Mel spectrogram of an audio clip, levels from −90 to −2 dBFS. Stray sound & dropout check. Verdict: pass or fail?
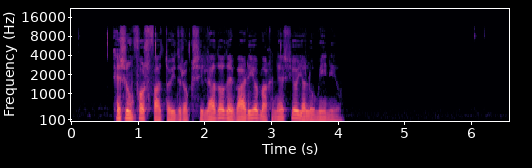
pass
